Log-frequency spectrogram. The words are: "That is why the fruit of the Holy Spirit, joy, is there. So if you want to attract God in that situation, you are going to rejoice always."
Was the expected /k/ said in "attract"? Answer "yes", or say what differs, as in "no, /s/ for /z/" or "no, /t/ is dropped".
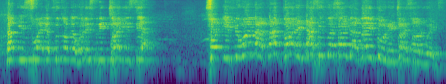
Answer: no, /k/ is dropped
